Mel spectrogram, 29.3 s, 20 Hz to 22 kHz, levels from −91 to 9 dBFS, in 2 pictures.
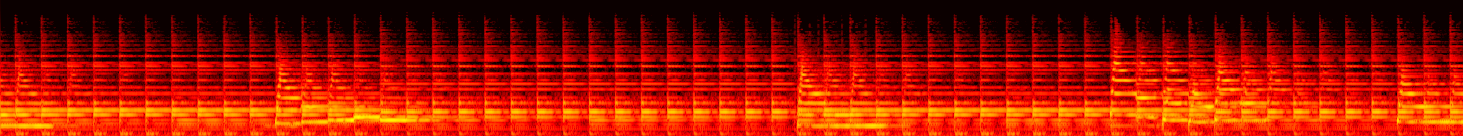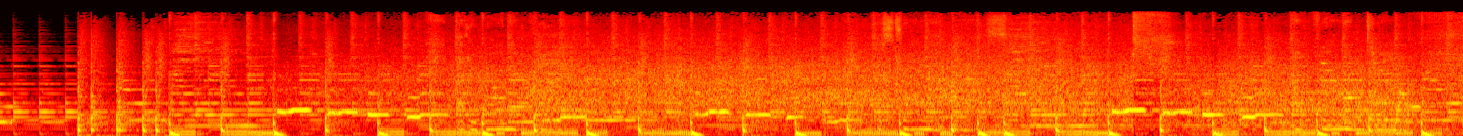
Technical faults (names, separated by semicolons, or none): GSM signalling bursts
